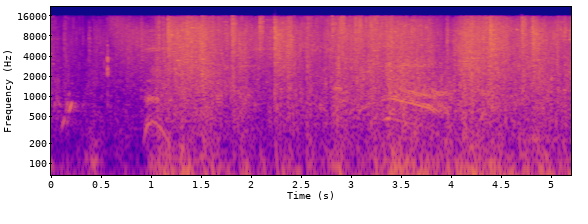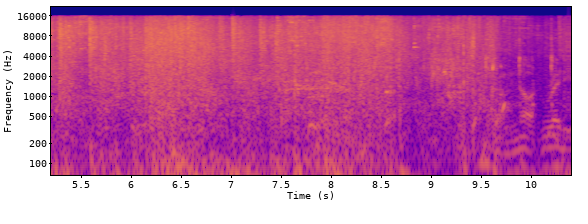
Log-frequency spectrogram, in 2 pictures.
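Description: Blasts boom and crackle loudly.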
